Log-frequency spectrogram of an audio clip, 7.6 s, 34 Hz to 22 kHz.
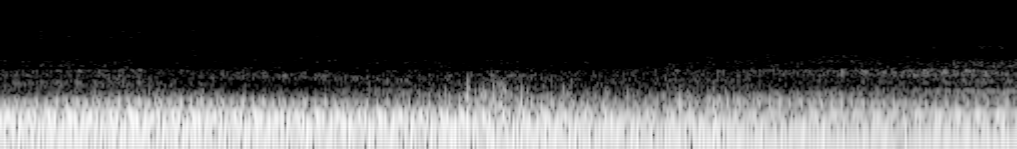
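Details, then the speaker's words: Ford with Boss Track Key and Procal 2 calibration, warm engine with side pipes off (open exhaust): deep, loud, even lumpy V8 idle with no knocks; runs well warm, though cold starts are poor. "but just uh now since it's warm this is great guys this is great check it out let's listen to it now the side pipes are off so it's open"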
